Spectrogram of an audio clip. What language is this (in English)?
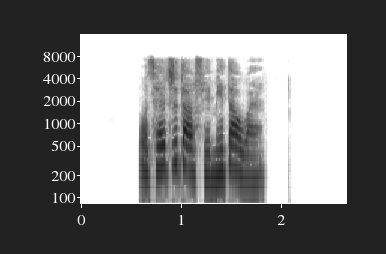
Chinese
